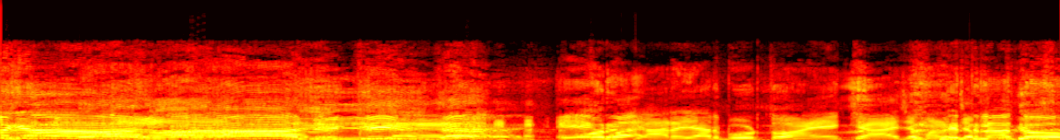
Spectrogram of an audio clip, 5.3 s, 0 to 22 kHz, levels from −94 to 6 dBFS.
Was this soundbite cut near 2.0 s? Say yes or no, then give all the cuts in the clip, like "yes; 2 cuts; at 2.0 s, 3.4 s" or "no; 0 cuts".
no; 1 cut; at 3.3 s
